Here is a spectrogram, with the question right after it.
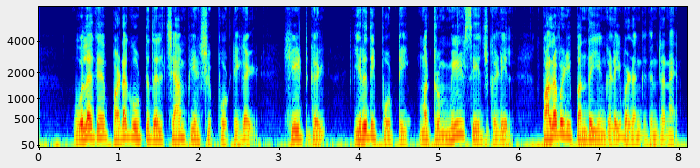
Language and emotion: Tamil, neutral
